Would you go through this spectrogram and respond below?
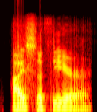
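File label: "isothere", American English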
